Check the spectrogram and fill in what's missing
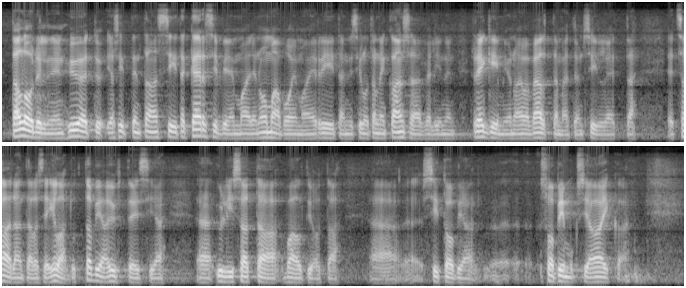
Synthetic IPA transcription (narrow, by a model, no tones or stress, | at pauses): t̪ɑloudelːinenhyøt̪yjɑsit̪ːent̪ɑːssiːt̪ækærsiʋiemmɑidenomɑʋoimɑeiriːt̪æninsilːot̪ælːæneŋkɑnsɑiʋːælinen | reɡimionɑiʋɑʋʋælt̪ːæmæt̪ønsilːeet̪ːæ | et̪sɑːdɑːnt̪ælːæsiɑilɑhdut̪ːɑʋiɑyht̪eisiæː | ylisɑt̪ɑːʋɑlt̪iot̪ɑː | sit̪oʋiɑ | sopimuksiɑɑikɑ̰ːn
